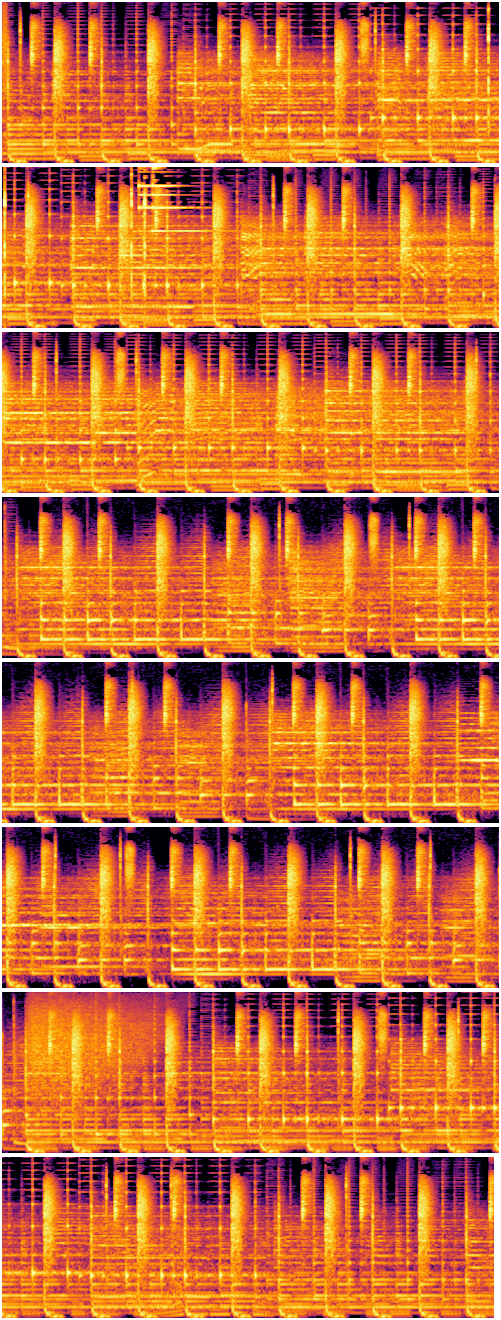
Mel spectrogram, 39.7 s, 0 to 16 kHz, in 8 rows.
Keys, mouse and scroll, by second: 6.6 right click, 8.0-8.3 scroll down 1, 8.3 middle click, 9.1 right click, 13.5-14.8 scroll up 1, 26.5 scroll up 1, 26.7-27.3 scroll down 1, 27.3 right click.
